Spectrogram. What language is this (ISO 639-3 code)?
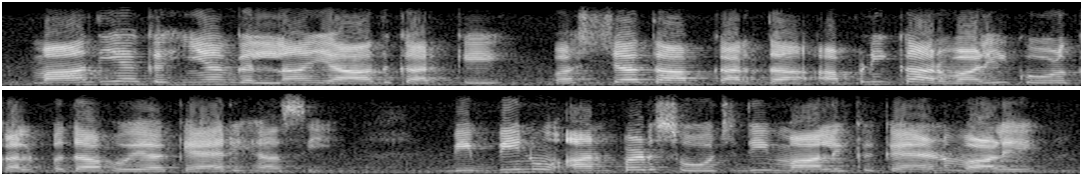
pan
